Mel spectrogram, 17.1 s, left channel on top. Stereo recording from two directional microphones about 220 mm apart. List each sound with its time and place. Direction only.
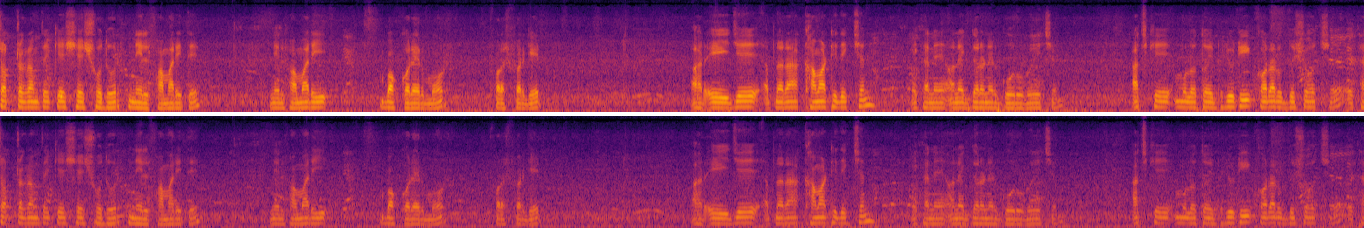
0.0 s speech: 15° left (ahead or behind)
8.6 s speech: 15° left (ahead or behind)
14.1 s speech: 15° left (ahead or behind)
